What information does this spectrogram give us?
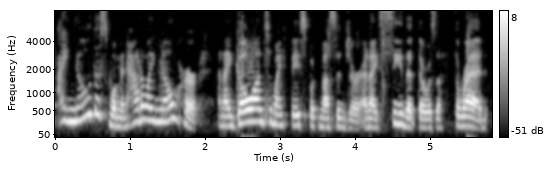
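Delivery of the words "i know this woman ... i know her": high-pitched puzzled recognition; retold astonishment. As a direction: relive the surprise of recognizing someone, voice raised high. Retells recognizing the author's name.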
